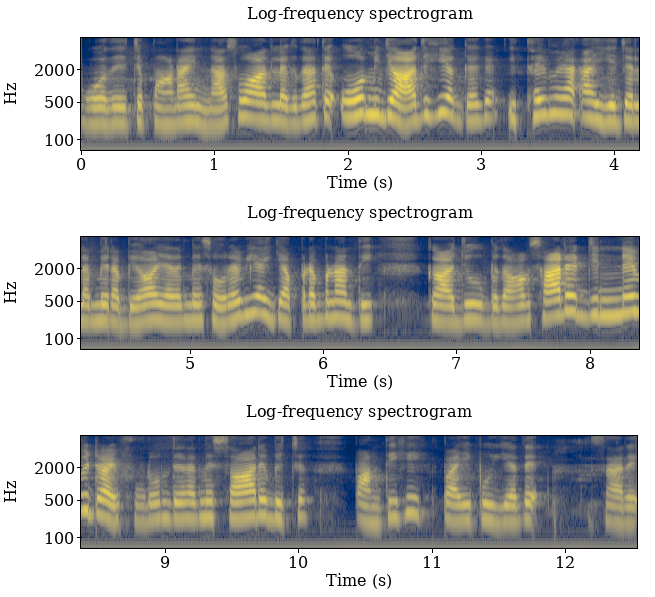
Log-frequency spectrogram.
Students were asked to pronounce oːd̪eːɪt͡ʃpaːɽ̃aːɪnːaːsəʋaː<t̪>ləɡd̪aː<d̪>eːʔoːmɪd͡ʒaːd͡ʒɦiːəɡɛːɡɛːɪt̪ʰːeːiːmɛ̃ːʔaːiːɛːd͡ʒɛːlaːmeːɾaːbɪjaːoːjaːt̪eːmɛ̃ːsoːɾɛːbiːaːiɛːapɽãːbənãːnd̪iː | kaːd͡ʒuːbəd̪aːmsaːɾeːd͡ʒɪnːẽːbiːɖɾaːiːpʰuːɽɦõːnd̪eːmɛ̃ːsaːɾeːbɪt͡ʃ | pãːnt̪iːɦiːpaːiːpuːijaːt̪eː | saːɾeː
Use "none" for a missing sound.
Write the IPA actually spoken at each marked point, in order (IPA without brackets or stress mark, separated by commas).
d̪, t̪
